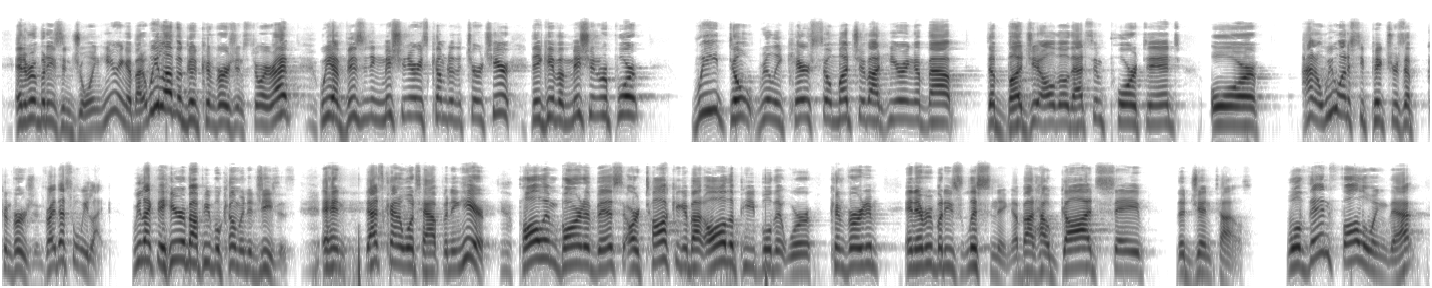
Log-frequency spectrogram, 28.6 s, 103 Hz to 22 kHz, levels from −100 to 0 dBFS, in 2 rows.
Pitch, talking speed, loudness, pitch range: 230 Hz, 205 wpm, -25 LUFS, 210-270 Hz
